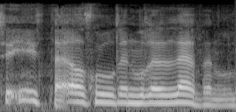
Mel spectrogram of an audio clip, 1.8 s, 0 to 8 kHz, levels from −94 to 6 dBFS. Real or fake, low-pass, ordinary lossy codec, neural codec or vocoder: fake; 7.2 kHz; AAC, 48 kbps; autoencoder, 22.05 kHz, a latent of 192 numbers a frame, VITS, trained on many speakers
